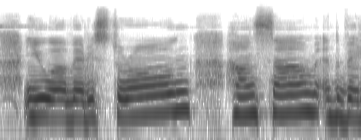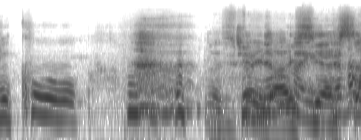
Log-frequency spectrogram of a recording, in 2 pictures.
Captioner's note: giggles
